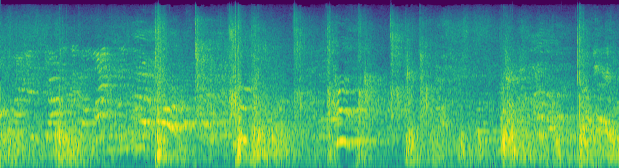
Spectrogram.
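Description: Repeated heavy thuds of wrestlers' bodies striking the canvas of a wrestling ring, with shouting voices in between.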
